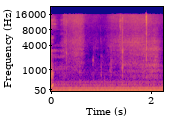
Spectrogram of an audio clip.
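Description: Toyota Harrier's 2.0-litre Valvematic four-cylinder engine idling, a steady low hum heard from inside the cabin.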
